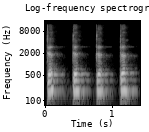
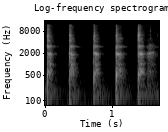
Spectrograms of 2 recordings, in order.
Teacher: It's the same exact action. You're doing the same thing with your mouth, and then you use the voice or you take the voice away. And then I would try to emphasize the tapping of the consonant sounds.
